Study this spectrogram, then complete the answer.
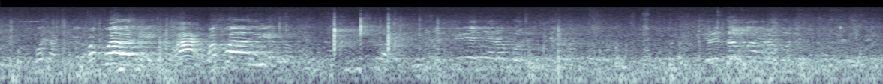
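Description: Spectators shout and cheer.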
